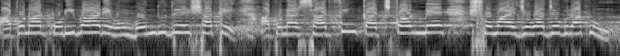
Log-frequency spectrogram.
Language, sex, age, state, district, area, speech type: Bengali, female, 45-60, West Bengal, Paschim Bardhaman, urban, spontaneous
